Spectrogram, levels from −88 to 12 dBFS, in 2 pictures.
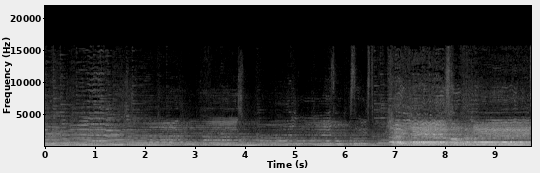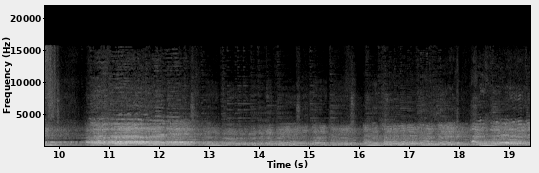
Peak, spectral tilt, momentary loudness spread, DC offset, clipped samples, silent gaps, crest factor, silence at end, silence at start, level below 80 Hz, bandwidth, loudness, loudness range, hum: -8 dBFS; -6 dB/octave; 15 LU; under 0.1%; under 0.1%; none; 18 dB; 0 s; 0 s; -48 dBFS; 16 kHz; -26 LUFS; 12 LU; none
